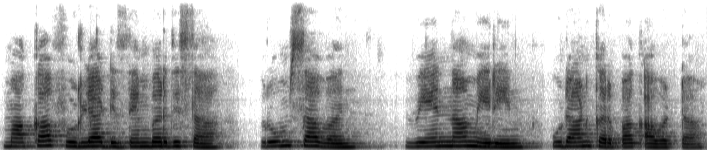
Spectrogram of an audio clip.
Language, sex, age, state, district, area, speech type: Goan Konkani, female, 18-30, Goa, Salcete, rural, read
